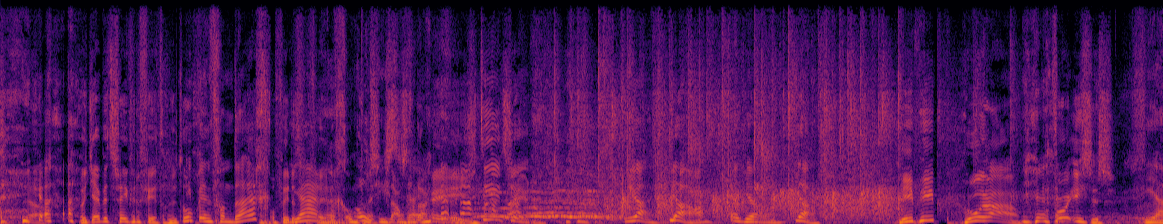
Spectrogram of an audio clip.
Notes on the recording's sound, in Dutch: Live vanuit de SkyLounge van het Double Tree by Hilton Hotel in Amsterdam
